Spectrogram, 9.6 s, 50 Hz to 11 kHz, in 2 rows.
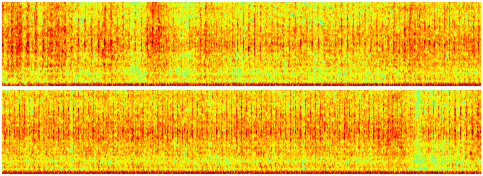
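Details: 1956 Chevrolet 3100 half-ton with 396 big block V8, first start after long storage: lights off and settles into a steady, even lumpy idle with a couple of throttle blips; runs cleanly.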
